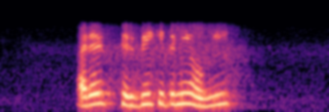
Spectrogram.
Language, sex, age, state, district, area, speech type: Hindi, female, 45-60, Uttar Pradesh, Ayodhya, rural, conversation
